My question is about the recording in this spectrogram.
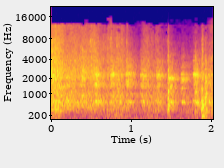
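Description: Close rustling and handling noise with scattered clicks and knocks as items are moved about right next to the microphone.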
